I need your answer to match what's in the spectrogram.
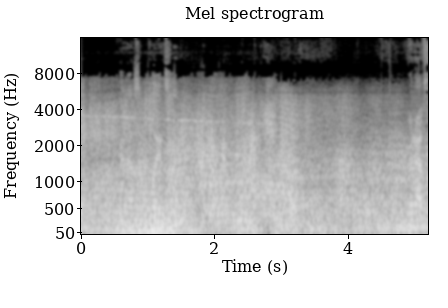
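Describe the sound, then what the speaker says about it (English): Airplanes passing overhead near an airport beside a golf course, a steady broadband engine roar that swells briefly and then holds at a fairly loud level, with faint talk underneath. "We're gonna have some planes flying overhead."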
